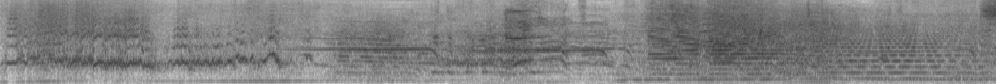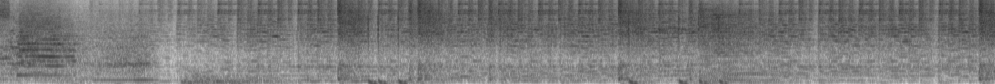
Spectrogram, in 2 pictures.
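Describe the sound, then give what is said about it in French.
A car chase scene from a William Friedkin film with William Petersen and Willem Dafoe: tires screech loudly again and again as engines roar, with crashes and thuds in the second half and a few brief shouted voices mixed into the chaos. “et puis, William Friedkin oblige, une nouvelle très grande poursuite en voiture.”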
